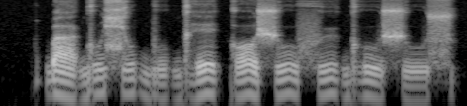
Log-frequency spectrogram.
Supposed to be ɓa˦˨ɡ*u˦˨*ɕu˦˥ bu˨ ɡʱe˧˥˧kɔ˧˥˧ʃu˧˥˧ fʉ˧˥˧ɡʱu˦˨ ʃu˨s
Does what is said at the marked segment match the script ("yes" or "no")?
no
